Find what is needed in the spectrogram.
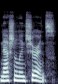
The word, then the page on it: national insurance: American English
